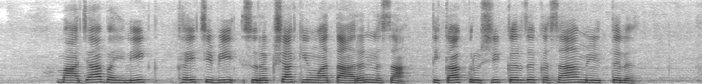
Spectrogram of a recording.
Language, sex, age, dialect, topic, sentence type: Marathi, female, 18-24, Southern Konkan, agriculture, statement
